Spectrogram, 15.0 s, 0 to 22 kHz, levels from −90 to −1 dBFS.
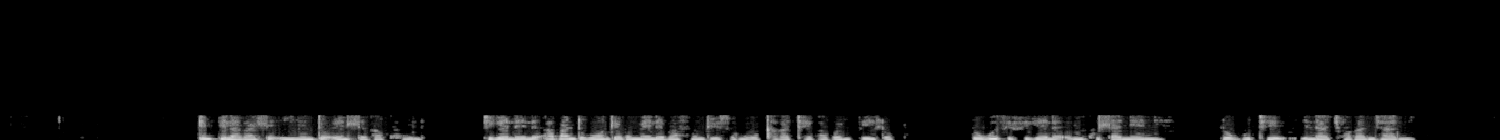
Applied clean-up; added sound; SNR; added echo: none; none; none; none.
